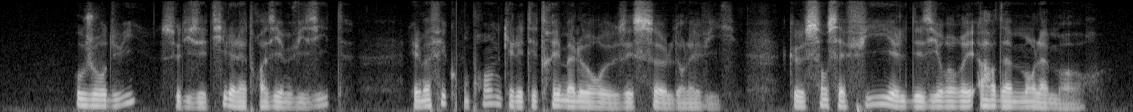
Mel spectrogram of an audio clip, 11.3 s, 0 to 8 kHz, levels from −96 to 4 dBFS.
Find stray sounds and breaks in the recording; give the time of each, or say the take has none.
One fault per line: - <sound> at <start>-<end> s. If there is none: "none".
- dropout at 4.6-4.6 s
